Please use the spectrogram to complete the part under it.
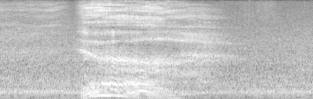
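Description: A man groans loudly and close up.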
